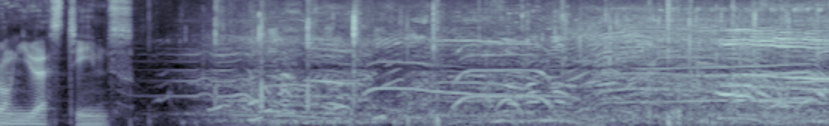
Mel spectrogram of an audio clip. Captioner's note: crowd noise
